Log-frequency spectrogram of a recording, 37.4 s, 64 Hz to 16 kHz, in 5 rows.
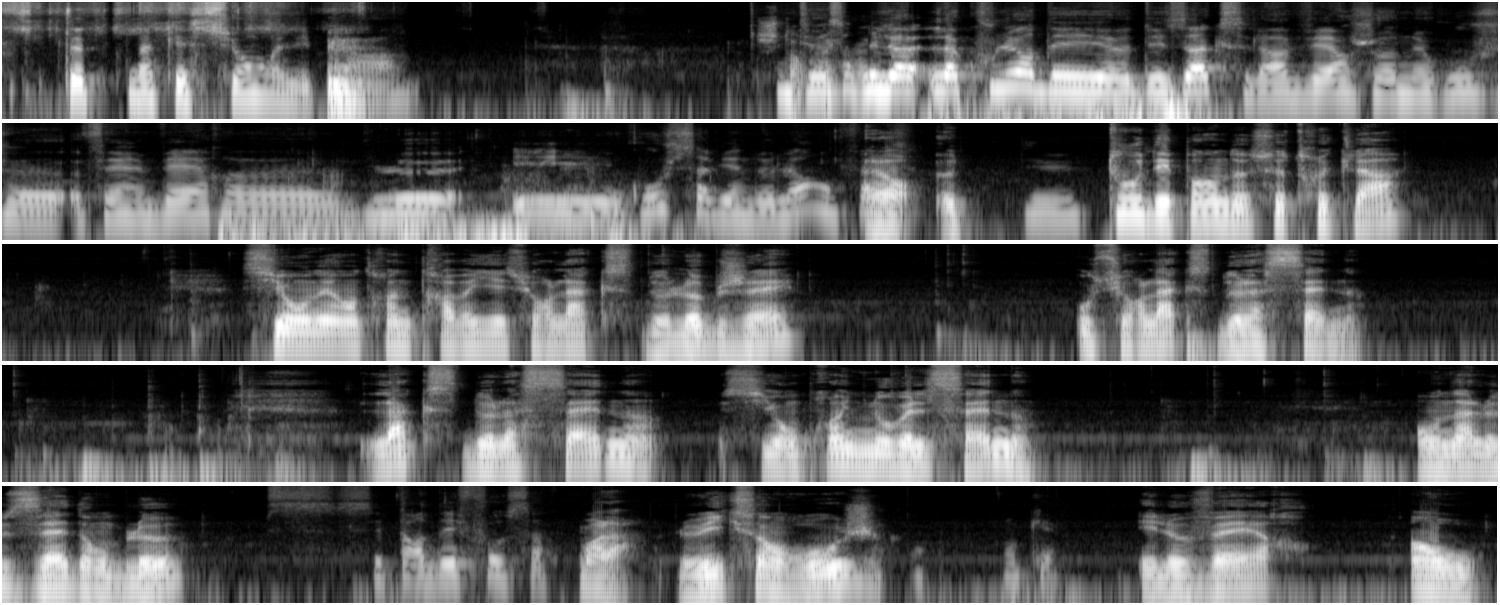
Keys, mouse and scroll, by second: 0.1 click, 0.9-1.3 drag, 16.1 click, 18.1 click, 19.6 click, 20.9-22.4 alt+drag, 22.8 alt+middle click, 23.1 alt+middle click, 26.8 click, 28.4 alt+click, 35.9-37.3 alt+drag.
